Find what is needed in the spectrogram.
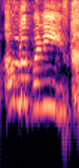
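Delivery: high, loud mock squeal; retold panicked thought. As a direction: squeal it as if flying mid-flip. Voicing thoughts mid-flip.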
